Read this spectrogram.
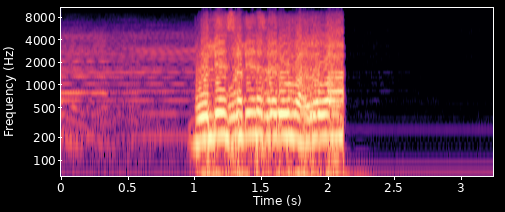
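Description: A group of men sings loudly through loudspeakers.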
